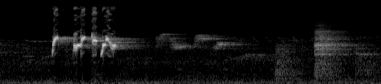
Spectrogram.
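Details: Red-whiskered bulbul giving a crisp master-song phrase of five quick, loud whistled notes. Softer warbling chirps and a short harsh note follow in a quiet setting.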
